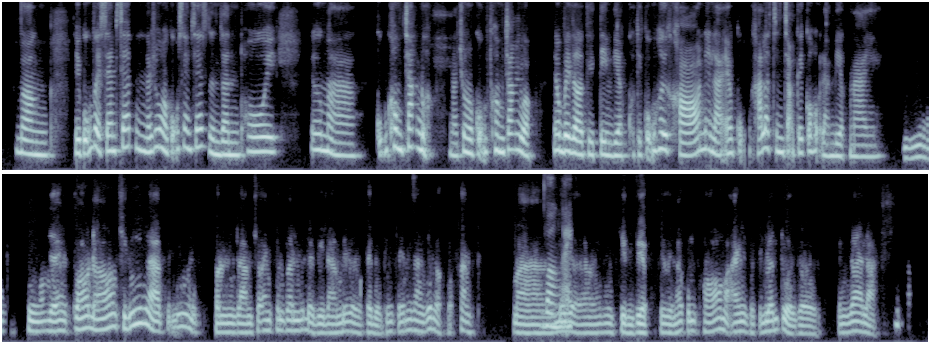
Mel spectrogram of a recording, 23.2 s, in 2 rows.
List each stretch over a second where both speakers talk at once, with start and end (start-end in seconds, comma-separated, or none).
none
